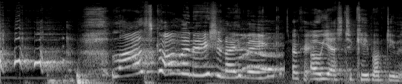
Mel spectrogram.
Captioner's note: laughs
